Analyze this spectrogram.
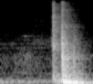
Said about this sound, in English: Don't come back in here. Shut my door.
